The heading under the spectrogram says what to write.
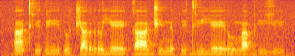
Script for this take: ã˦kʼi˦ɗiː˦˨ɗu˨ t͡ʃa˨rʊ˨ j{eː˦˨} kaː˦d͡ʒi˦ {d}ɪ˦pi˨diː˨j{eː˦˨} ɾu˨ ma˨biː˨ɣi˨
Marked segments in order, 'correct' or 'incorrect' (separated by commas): correct, incorrect, correct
